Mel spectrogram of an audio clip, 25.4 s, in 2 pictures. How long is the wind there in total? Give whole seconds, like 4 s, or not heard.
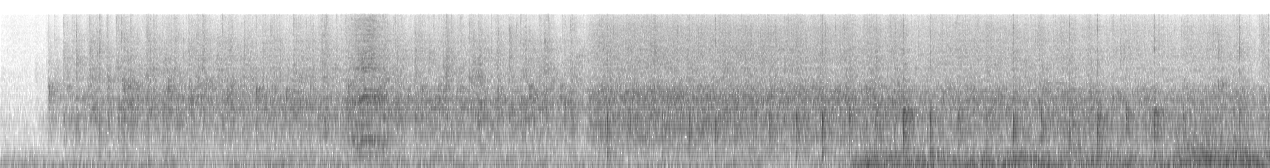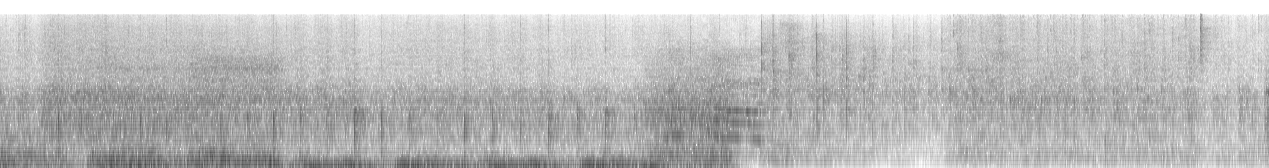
20 s.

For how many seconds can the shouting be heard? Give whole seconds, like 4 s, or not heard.
2 s.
